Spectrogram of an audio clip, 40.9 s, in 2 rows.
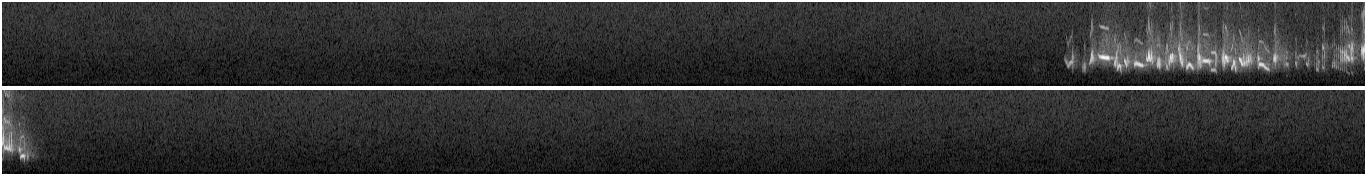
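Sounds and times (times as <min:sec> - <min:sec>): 
sage thrasher: 0:16.0 - 0:20.9.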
